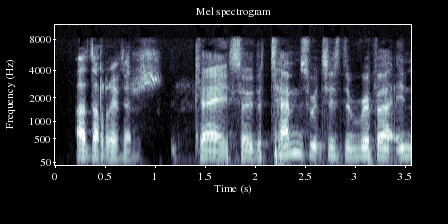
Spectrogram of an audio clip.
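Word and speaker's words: Thames: differently now because um t h is usually a th sound but here and an a is an R sound so it should be themes yeah but it's we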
